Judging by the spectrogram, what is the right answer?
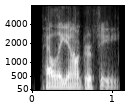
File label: "Palaeography", American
